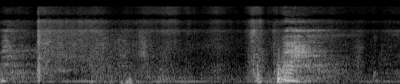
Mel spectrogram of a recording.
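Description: Rustling of the ice shanty's fabric and knocks from its fold-up seat as it is flipped up and moved about, with a sharp click about half a second in. A louder rustle comes near three seconds in, with a short grunt.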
